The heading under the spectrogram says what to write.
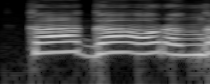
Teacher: किसी भी वर्ग का पहला तीसरा और पांचवा व्यंजन जो है अल्प प्राण व्यंजन होता है और इनमें जो है मुख से कम हवा निकलती है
